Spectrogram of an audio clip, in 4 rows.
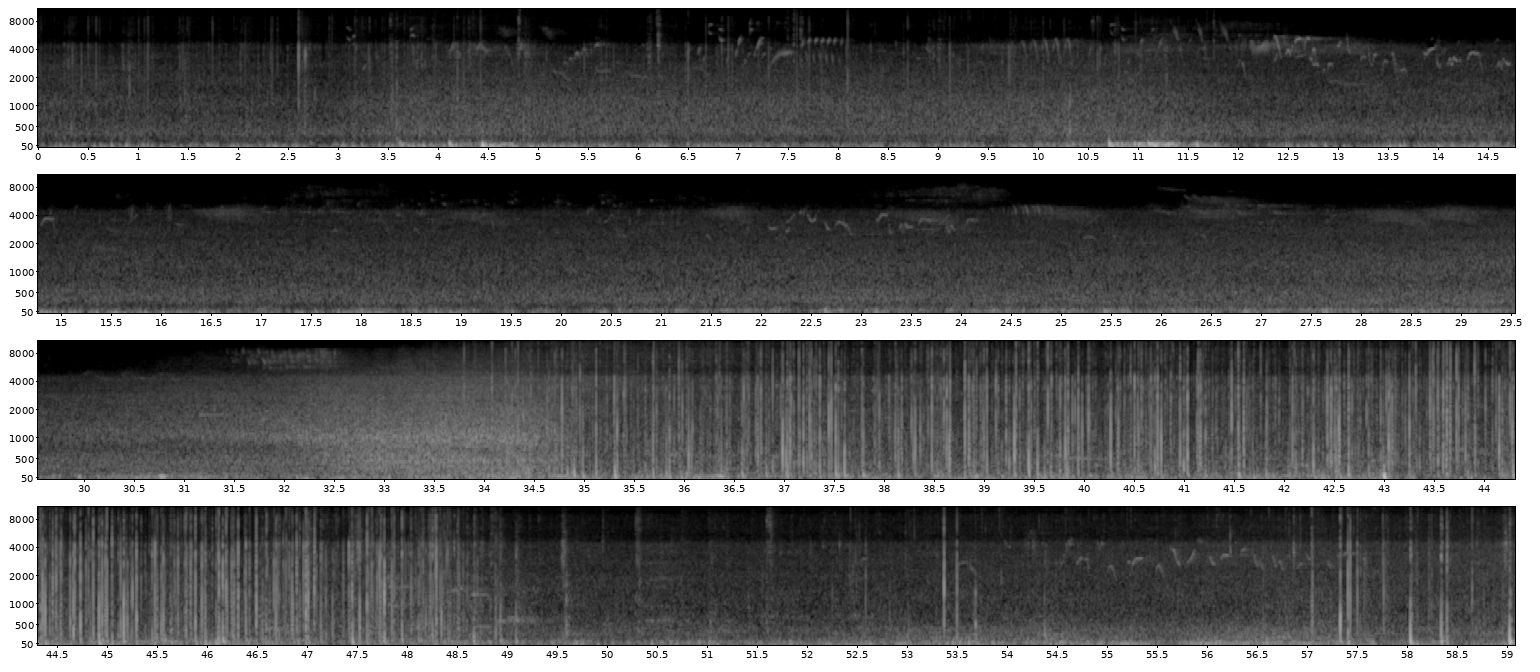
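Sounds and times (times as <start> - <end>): raindrops on hard surface: 0.0 - 12.7, 29.5 - 59.0
steady rain hiss: 0.0 - 13.3, 16.5 - 59.0.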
